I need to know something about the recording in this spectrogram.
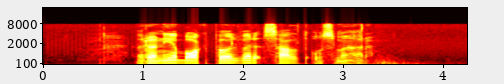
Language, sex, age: Swedish, male, 35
